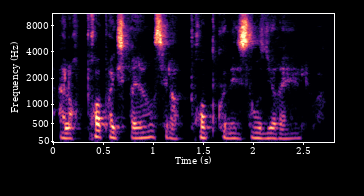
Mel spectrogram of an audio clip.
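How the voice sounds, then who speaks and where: A man's voice: medium pitch, little pitch movement, fairly quick, dark tone, breathy edge. A man talking casually and reflectively as a guest writer on a panel, hesitant and repeating words as he searches for them. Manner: hesitant, groping for words with repetitions.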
